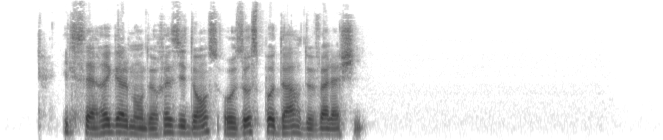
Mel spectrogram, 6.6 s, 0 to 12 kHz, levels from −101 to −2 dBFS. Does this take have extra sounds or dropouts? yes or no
no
